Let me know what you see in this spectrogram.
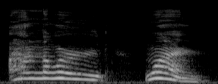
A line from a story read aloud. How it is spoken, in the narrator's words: he called out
